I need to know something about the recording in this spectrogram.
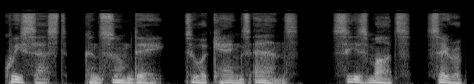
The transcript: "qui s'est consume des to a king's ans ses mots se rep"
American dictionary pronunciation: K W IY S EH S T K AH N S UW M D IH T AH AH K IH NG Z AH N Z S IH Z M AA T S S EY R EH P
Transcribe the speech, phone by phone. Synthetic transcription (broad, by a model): K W IY S EH S T K AH N S UW M D IH T AH AH K IH NG Z AH N Z S IH Z M AA T S S EY R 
